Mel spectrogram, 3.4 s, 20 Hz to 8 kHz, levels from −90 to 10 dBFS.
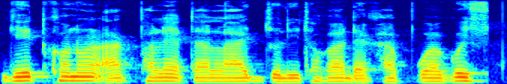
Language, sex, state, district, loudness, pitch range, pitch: Assamese, male, Assam, Sonitpur, -16 LUFS, 120-135 Hz, 125 Hz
